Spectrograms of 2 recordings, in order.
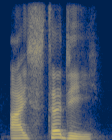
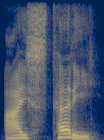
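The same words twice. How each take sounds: First: "study" with a hard D, the way it is not said. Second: "study" with the D tapped like an R, as "stari"; flapped study. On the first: Teacher shows the wrong pronunciation to students, with a hard D. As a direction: say "study" with a full D stop. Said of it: "não se pronuncia esse D como D". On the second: Teacher gives the right pronunciation to students, with a flapped D. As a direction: tap the D of "study" like a quick R. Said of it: "É um R". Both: Shown as a demonstration.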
